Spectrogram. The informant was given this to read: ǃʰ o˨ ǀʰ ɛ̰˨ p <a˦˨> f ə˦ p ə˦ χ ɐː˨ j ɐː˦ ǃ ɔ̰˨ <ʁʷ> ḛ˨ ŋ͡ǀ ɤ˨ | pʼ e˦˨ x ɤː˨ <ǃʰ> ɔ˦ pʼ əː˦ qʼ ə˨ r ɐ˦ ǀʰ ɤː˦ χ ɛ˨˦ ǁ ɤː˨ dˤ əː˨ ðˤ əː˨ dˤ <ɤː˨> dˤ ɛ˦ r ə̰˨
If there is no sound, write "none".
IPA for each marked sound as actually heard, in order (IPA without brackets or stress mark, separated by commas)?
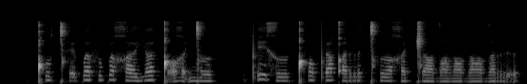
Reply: ɐ˦˨, ʁ, ǃʰ, ɤː˨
